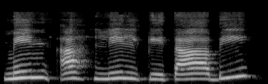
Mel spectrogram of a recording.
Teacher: نون ساکن کے بعد آگے حمزہ آ رہا ہے، لہذا نون ساکن کا نون کا پورا اظہار ہوگا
